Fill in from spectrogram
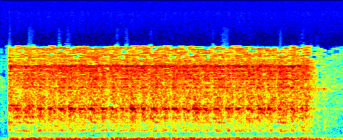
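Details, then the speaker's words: Isuzu Rodeo, cranking no-start after a new fuel pump was fitted: steady starter churn with an even beat for about four seconds, no catch into idle and no tach signal while cranking; the fault was faulty wiring to the fuel pump. "yeah I cannot get this thing to start let me try to pump on the pedal a little bit"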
